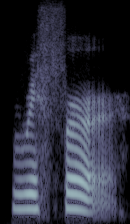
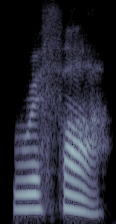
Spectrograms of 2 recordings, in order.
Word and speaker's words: refer: refer again the correct pronunciation of this word is refer or refa the second syllable is stressed not the first let's take a look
